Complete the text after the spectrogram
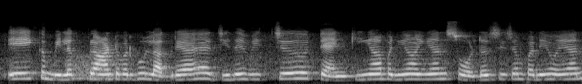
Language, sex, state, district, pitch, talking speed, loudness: Punjabi, female, Punjab, Kapurthala, 260 Hz, 195 wpm, -15 LUFS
